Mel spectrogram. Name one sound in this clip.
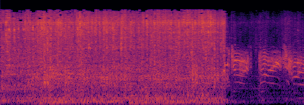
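Wind rushes loudly past a plane.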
